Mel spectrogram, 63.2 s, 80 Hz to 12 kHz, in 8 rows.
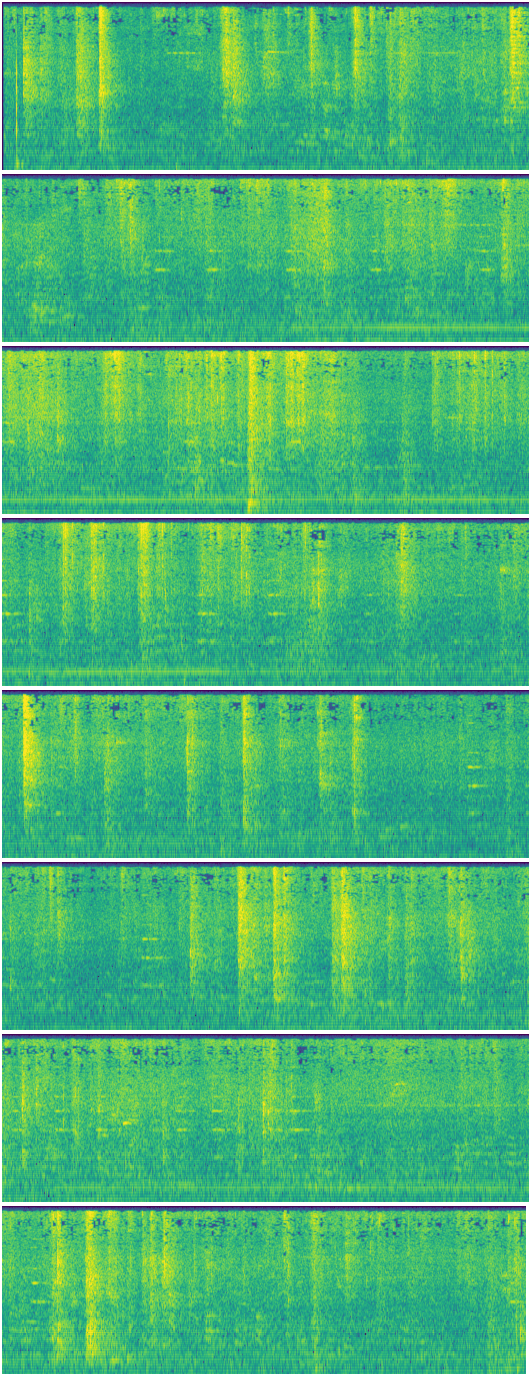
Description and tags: shopping mall1
some sounds of shopping mall near cash register.
cash, finland, mall, money, shopping, store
